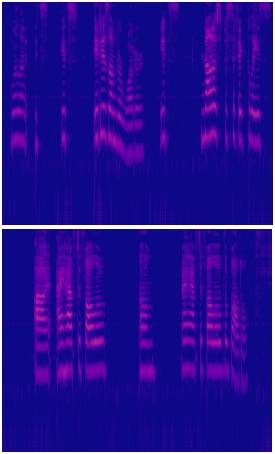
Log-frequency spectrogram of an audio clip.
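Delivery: anxious, halting, tripping over the start. Voicing a character who explains he must follow the bottle: nervous. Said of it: "he seems kind of nervous to tell you".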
